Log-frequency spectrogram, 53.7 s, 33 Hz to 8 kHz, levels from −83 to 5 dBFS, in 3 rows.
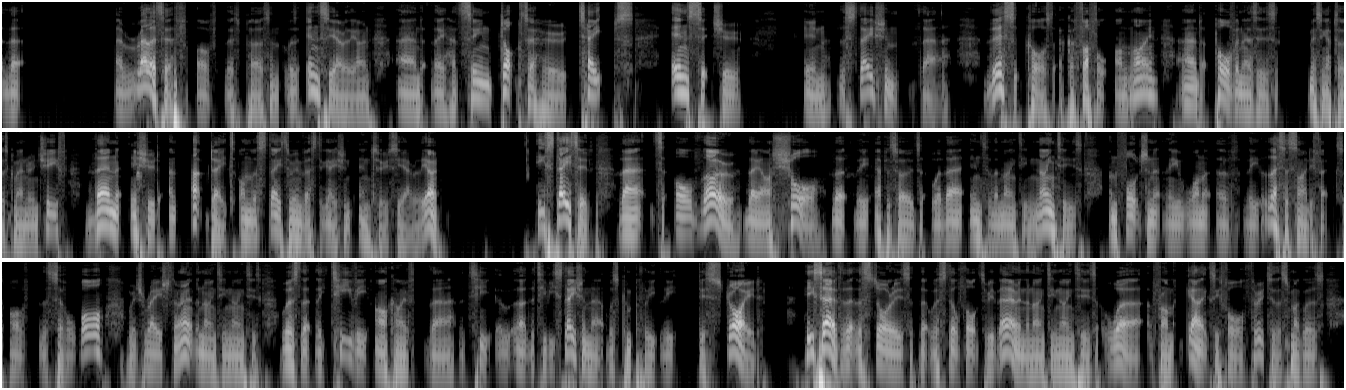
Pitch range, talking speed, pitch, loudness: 70-95 Hz, 130 wpm, 80 Hz, -29 LUFS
